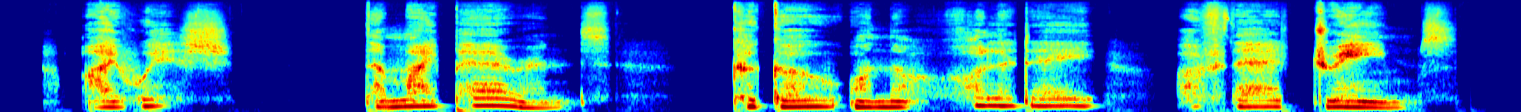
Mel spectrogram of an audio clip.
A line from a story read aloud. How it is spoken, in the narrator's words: she whispered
